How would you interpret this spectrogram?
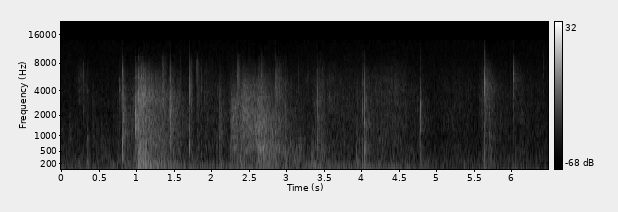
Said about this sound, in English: Opening the front door, Sir Henry stops, seeing Barrymore and his wife by the fire in the entrance hall.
